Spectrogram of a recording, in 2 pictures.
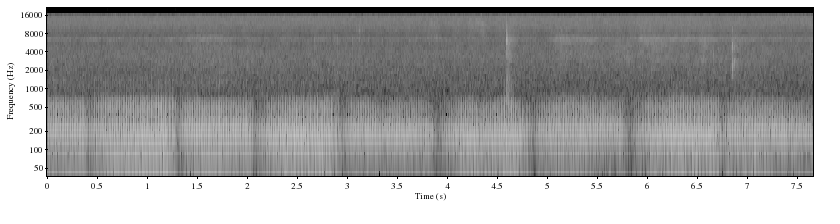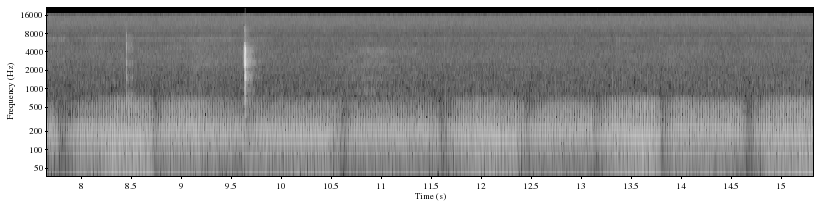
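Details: A kitten lying on its owner's lap purrs continuously, a deep vibrating rumble rising and falling in even breaths under a second apart, with a few small ticks and snaps in the background.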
